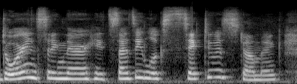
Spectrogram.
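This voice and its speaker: A woman's high voice, varying in pitch in an ordinary way, is heard against noticeable background noise. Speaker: book reviewer. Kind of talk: book review vlog. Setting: at home in front of a tapestry. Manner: animated.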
